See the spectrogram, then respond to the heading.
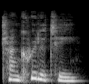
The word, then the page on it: tranquillity: British English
